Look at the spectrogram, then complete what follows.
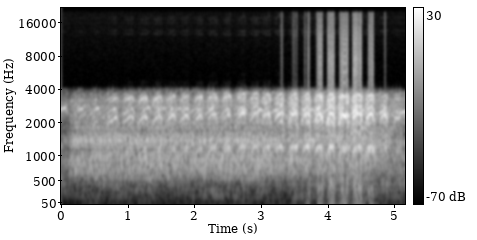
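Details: Disturbed peregrine falcon parents in Włocławek, Poland, on 23 May 2022, screaming while workers are noisy nearby and the young females stay on the landing. A dense run of grating cries builds louder, ending among sharp metallic clicks.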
